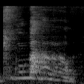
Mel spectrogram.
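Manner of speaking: put-on boy in children's church shouting King Bob; kid's King Bob. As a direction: yelp it like the little boy did. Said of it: "And he was like".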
